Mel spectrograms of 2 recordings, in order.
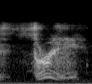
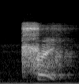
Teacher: So when you ask them to say three, they say tree. · Shown in: second take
